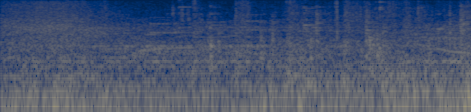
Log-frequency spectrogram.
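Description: Faint low rumble with light, quick clattering from an anime soundtrack's action scene.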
